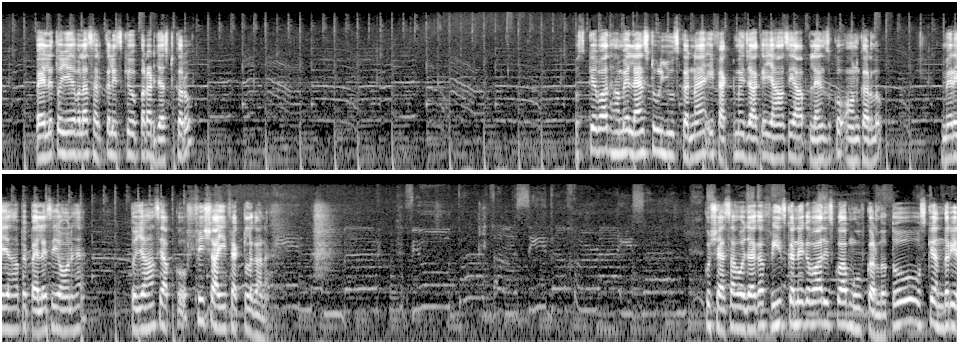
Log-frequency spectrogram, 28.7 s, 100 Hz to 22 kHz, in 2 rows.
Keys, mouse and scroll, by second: 10.9 click, 14.8 click, 18.7 click, 23.2 click, 24.3 scroll down 1, 24.9-26.7 drag, 26.7 scroll up 1.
